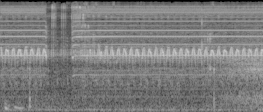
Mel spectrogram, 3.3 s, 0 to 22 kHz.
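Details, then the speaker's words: Pioneer PD-4100 CD player with disc loaded: high thin chirping squeal about three times a second as the laser moves back and forth seeking data; laser fails to read the disc. "Now you hear the squealing? That's the laser moving back and forth, looking for the information."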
